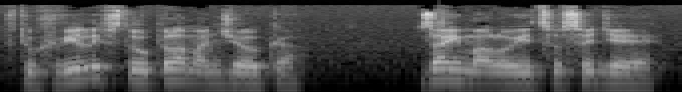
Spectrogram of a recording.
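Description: A man's voice: medium pitch, fairly even intonation. A man reads a humorous newspaper column aloud in a dry, wry storytelling manner. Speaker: narrator, reader.

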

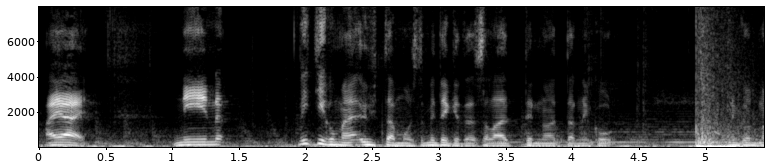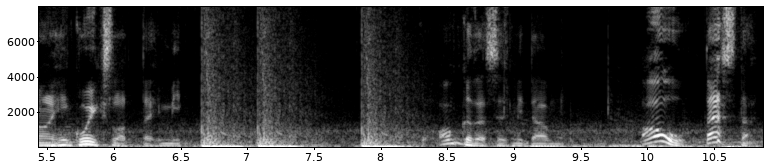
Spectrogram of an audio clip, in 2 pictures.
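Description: A young man with a Finnish accent giving excitable, chatty let's play commentary, swearing and laughing often as he plays. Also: medium pitch, long pauses, music in the background. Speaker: gaming channel host.

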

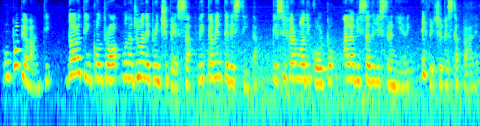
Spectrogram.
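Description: A woman's voice: high voice, moderate pace, few pauses, a little hiss or hum. Woman reading a storybook aloud. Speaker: reader.

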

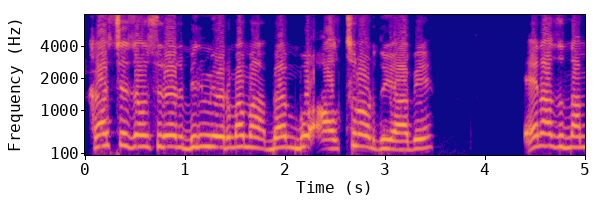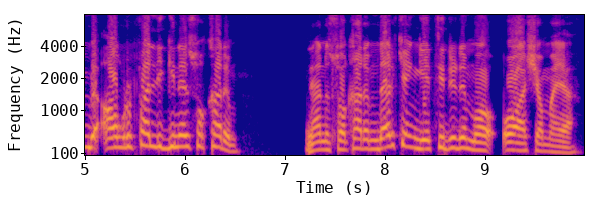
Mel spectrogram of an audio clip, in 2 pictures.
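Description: A man's voice: high voice, moderate pace, no room sound. A young man with a regional Turkish dialect, chatting casually over a football management game, thinking aloud and stumbling over words. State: tickly throat, clearing it. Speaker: gaming channel host.

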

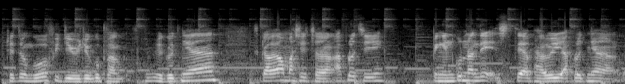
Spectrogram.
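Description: A man's voice: fairly high pitch, fairly even intonation, a little fast. A man in his twenties with a speech impediment that blurs his r and l, chatting casually to viewers as a gaming YouTuber. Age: 20s. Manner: chatty, informal, addresses viewers as friends. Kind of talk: casual explainer to camera. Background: background music.

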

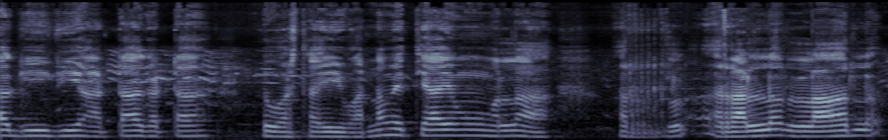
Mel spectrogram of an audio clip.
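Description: Man reading out exam notes, flat and measured. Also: fairly high pitch, slight background noise. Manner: reads lists of word forms one by one with restarts. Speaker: exam prep teacher. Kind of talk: reading study notes aloud.

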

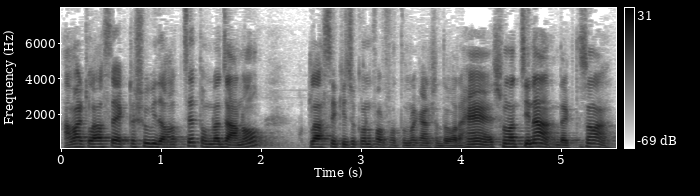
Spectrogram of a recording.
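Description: A man teaches a live online class, and his voice sits a little higher than most men's. He coaxes his students along, repeats the key points and keeps checking that they follow. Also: racing.

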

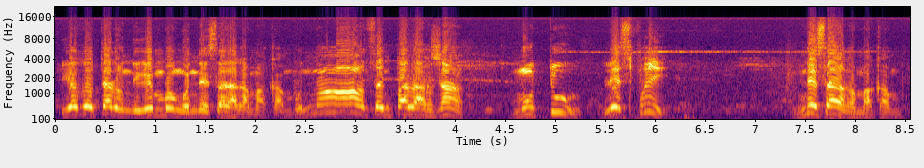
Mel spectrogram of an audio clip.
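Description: A man's voice: high-pitched, moderate pace. A man in his thirties with a Congolese accent, talking animatedly as an interview guest, outdoors by a wall. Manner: animated, gestures with hands, mixes Lingala and French. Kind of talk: casual interview.

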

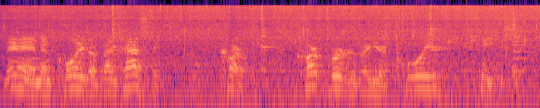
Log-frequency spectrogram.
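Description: Outdoors by a frying pot, a man hosts a cooking vlog, narrating with exuberant whoops and exclamations in excited commentary. His voice is fairly high with lively intonation, his pace slow, and there is background noise.

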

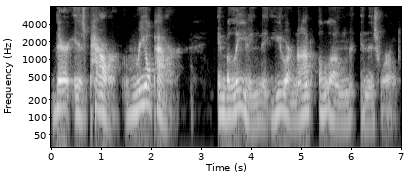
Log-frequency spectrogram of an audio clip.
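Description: A man in his sixties, a pastor, delivering an earnest, measured sermon from his living room into a webcam. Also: fairly low pitch, expressive, fairly bright tone, rough recording. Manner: earnest, measured, with emphatic slowed phrases. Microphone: webcam at desk.

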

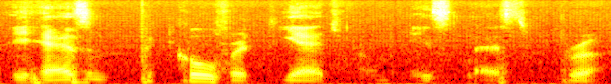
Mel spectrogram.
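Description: A man's voice: low voice, measured pace, rough recording. A man guest on a game night stream, chatting casually and laughing easily. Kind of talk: casual chat while gaming.

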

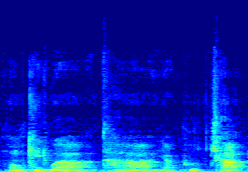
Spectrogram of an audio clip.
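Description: Foreigner speaking careful, halting Thai, male. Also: pushed and bright, a little hiss or hum. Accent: foreign (Western) accent in Thai. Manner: careful non-native Thai in short halting phrases with polite particles. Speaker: interview guest, singer. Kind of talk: casual interview answers.

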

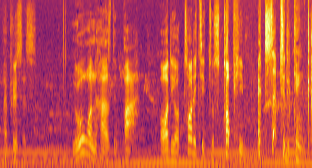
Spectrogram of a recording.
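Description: An actor playing an evasive palace elder placating a princess. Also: male voice, medium pitch, big pitch swings, moderate pace, music in the background, close to an everyday voice.

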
